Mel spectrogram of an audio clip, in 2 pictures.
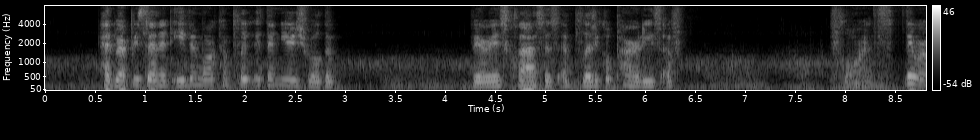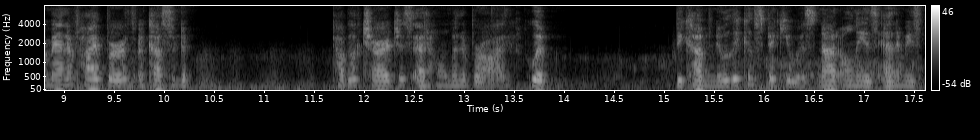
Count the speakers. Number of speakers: one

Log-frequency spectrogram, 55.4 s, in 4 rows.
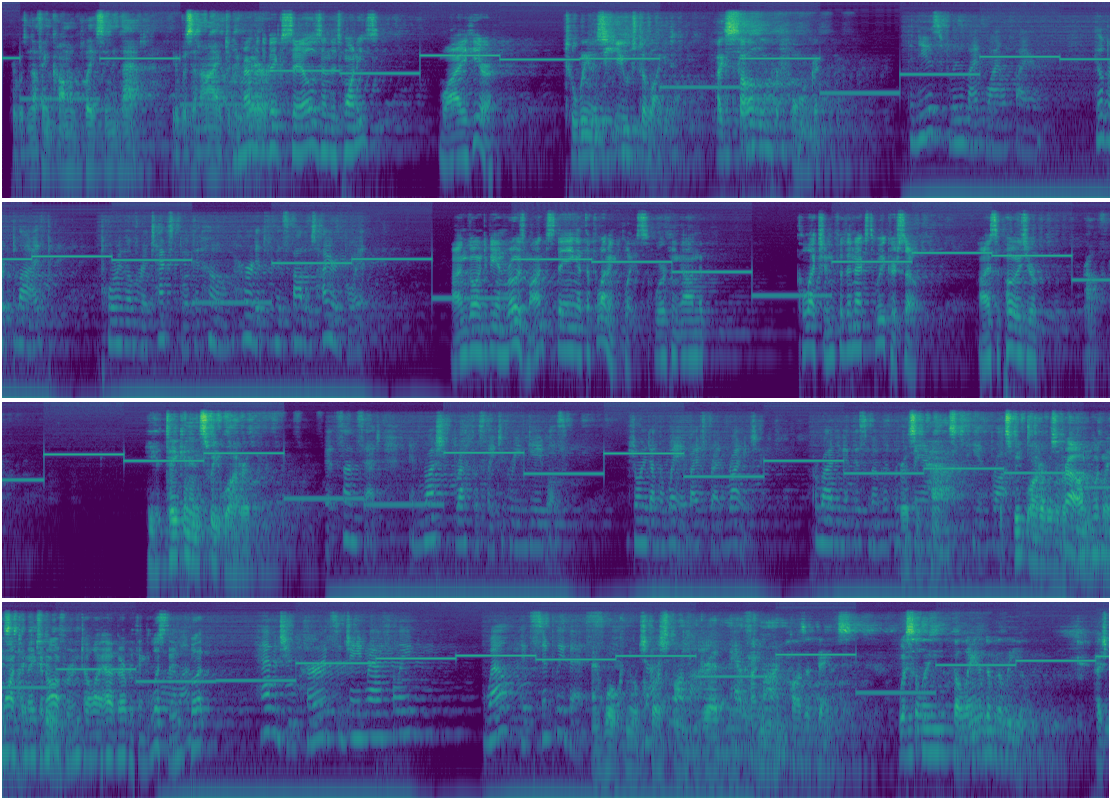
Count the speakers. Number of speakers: four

